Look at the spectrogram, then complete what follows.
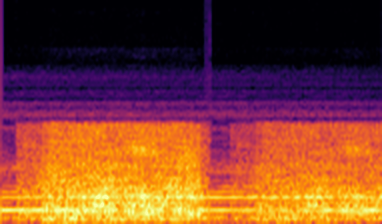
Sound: static hissing

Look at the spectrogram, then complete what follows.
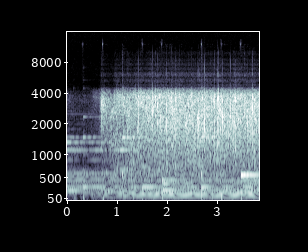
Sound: crowd clapping

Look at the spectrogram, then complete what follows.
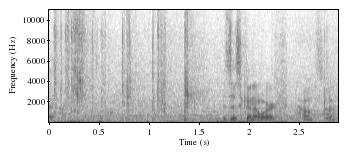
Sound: tape squeaking

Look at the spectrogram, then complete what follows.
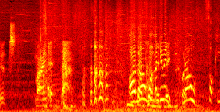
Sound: hahhahaa

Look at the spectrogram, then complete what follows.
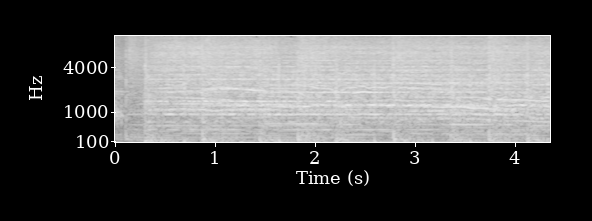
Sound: crowd cheering

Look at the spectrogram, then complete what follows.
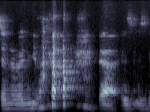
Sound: both laughing

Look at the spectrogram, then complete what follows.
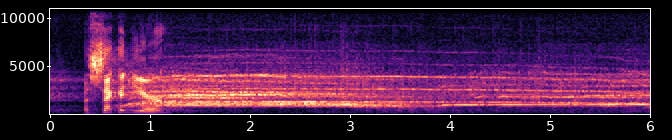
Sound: cheering

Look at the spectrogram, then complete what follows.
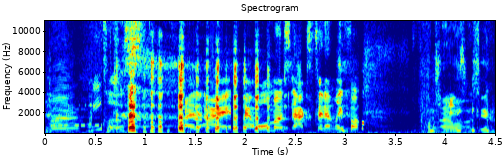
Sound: laughter

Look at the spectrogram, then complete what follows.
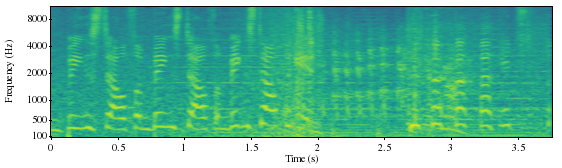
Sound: laugh

